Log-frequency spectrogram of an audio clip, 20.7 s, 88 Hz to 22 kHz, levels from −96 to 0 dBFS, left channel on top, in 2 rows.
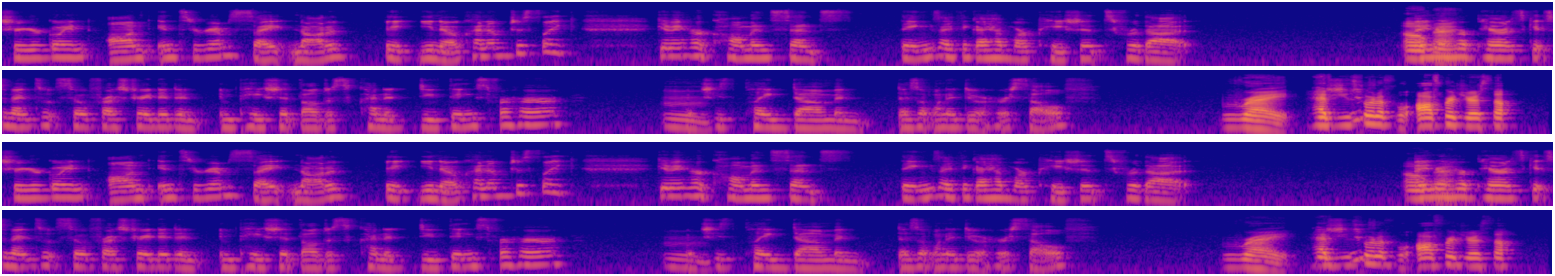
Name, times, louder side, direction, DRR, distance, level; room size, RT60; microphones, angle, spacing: voice 1, 0.0-2.3 2.6-5.6 6.0-7.9 9.4-14.1 15.0-17.6 19.1-19.4, left 1 dB, 10° left, 0.8 m, -43 dB
voice 2, 9.4-9.7 14.8-15.1 18.5-20.4, left 7 dB, 80° left, 0.4 m, -33 dB
5.8 x 5.3 x 3.2 m
head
